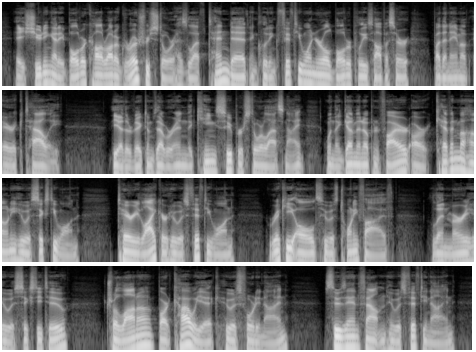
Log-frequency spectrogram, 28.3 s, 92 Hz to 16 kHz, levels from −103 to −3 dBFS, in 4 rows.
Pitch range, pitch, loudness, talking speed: 75-95 Hz, 85 Hz, -24 LUFS, 150 wpm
